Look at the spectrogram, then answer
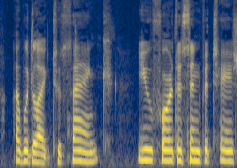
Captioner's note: speaking French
